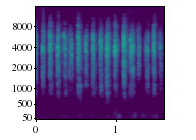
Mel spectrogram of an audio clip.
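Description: Rapid, fairly even keystrokes on a computer keyboard, about nine per second, close and clear for under two seconds with no talking.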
